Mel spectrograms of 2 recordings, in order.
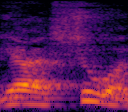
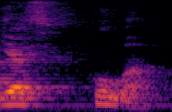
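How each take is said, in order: First: The middle consonant is a 'sh' sound. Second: The middle consonant is an 's' sound. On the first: The speaker calls it right. "it's Shah" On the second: The speaker calls it wrong.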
